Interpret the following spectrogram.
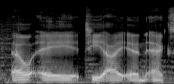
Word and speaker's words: Latinx: Latin X or latinx latinx sounds right because it's Latino Latina sure latinx yeah that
